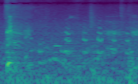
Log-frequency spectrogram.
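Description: A woman giggling: a run of short, high-pitched stifled laughs, over a steady low hum of the hall.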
